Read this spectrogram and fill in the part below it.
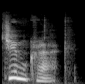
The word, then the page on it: gimcrack: British English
